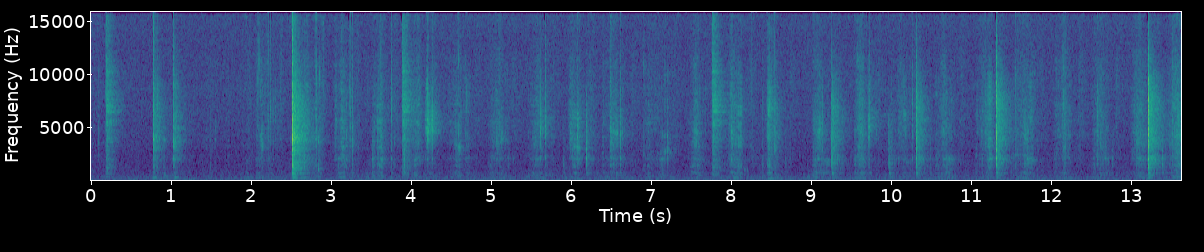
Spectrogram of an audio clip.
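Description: Small hex driver turning a long screw by hand into the plastic front bulkhead of an RC buggy chassis: a run of light, irregular clicks and scrapes, with one sharper click a couple of seconds in.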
